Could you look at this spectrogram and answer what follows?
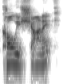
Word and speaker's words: Kolyachonok: His name is Vladislav Kolyachonok. I think that's pronouncing it right. I hit the pronounce Google button. That's how they're pronouncing it, Kolyachonok.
